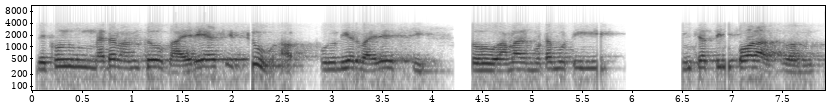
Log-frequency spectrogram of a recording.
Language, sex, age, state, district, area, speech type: Bengali, male, 45-60, West Bengal, Purulia, urban, conversation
